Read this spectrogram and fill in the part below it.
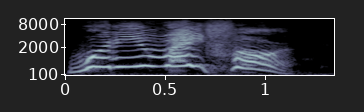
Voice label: grandma chopper cmon; Blind Drive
